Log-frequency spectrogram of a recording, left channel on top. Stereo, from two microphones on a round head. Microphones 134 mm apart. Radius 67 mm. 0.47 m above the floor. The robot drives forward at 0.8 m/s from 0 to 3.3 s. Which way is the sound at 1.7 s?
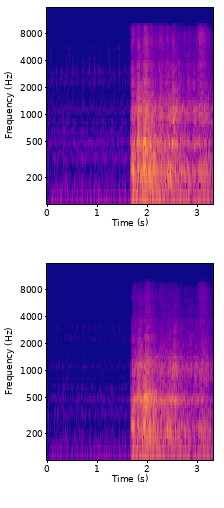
70° left (ahead or behind).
